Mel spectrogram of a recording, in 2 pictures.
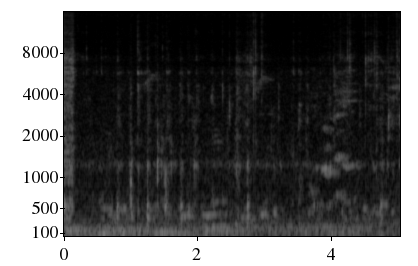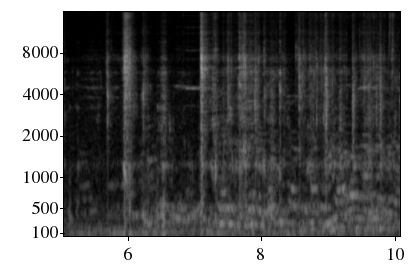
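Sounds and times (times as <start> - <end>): person chewing: 0.0 - 10.0.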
